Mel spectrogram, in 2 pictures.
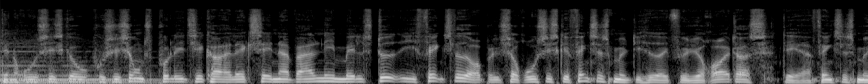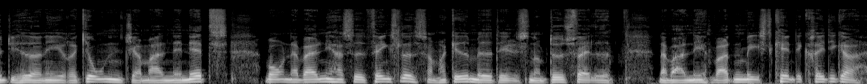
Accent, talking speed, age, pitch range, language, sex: native, 130 wpm, 60-79, 95-120 Hz, Danish, male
